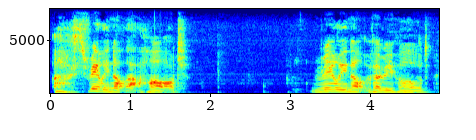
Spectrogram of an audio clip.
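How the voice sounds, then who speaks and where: Slow-talking man with a high voice. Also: lo-fi sound. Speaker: host of bad fanfiction readings. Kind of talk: comic reading with casual commentary.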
